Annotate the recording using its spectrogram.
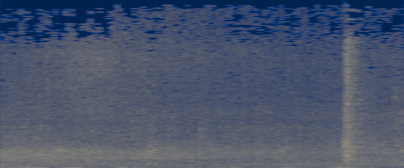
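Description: City street ambience: a low traffic rumble with wind buffeting the microphone in uneven gusts. A faint steady hum sounds in the middle, and a brief sharp noise comes near the end.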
